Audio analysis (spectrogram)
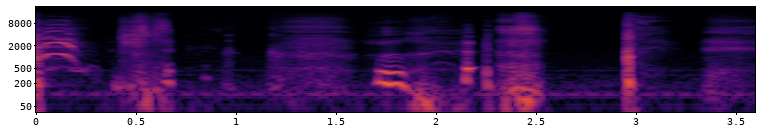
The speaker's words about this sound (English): Oh, you're sneezing now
